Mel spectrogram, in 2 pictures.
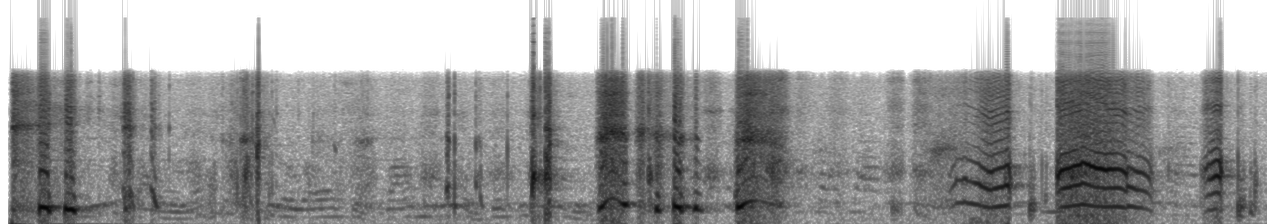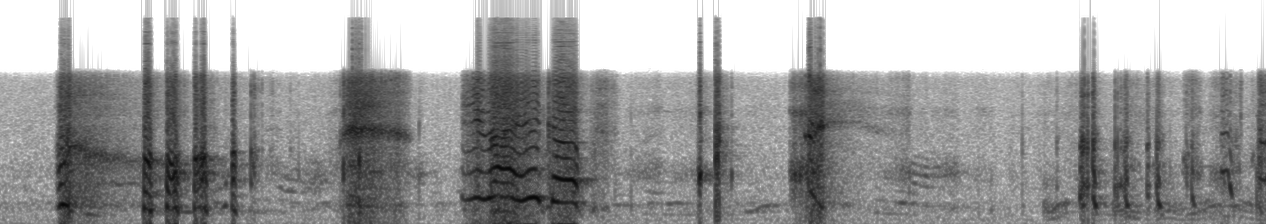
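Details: Baby hiccups: repeated short, sharp, abrupt voiced bursts at irregular intervals, with a few vocal sounds between them.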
